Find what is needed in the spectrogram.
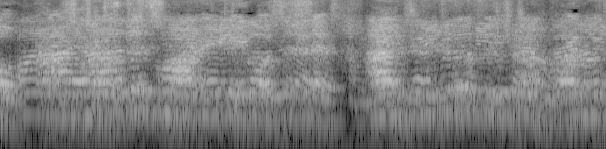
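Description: A class of young children chanting a pledge together in unison.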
